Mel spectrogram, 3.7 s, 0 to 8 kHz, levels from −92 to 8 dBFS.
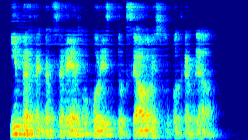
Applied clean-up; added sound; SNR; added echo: neural mask model DeepFilterNet 3.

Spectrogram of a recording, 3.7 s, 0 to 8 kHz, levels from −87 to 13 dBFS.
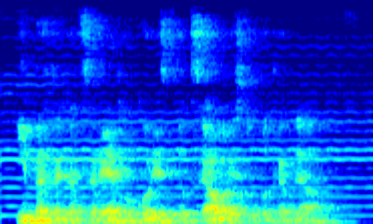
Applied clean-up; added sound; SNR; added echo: none; Bowed string instrument; 20 dB; reverberation time 0.8 s.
